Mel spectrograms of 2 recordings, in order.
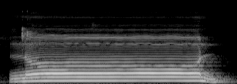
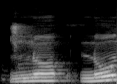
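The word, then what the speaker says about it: ن: তাহলে নুন যখন পড়বেন তখন দুইটা ঠোটকে একবারে চোক্কা বানাবেন। গোল করবেন। গোল চোক্কা বানাইয়া যখন উচ্চারণ করবেন তখন নুন আওয়াজটা সুন্দর চলে আসবে।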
